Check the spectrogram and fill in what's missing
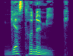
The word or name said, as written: gastronomique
